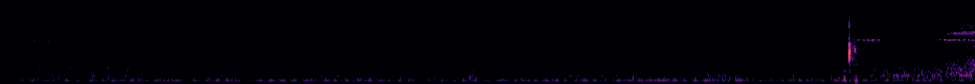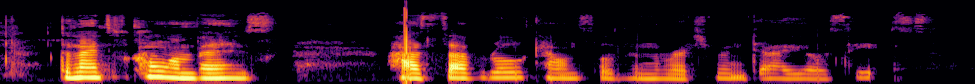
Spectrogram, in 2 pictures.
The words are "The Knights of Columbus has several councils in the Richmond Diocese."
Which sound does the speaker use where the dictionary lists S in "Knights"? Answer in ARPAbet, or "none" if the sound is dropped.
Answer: none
